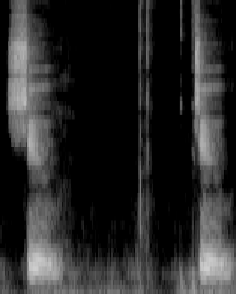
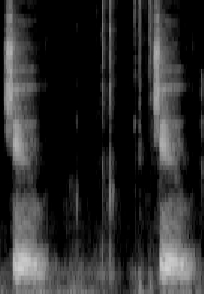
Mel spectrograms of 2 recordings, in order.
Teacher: So what I've tried to create here is a continuum ranging from a fricative to an affricate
